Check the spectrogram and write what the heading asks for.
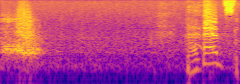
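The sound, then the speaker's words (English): Two short, loud dog-like barks separated by a quiet pause: first a rough, breathy bark, then a higher, more tonal yelping bark ending in a quick clipped yip. “He just barks like a dog, kinda.”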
